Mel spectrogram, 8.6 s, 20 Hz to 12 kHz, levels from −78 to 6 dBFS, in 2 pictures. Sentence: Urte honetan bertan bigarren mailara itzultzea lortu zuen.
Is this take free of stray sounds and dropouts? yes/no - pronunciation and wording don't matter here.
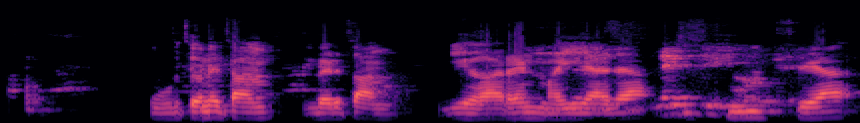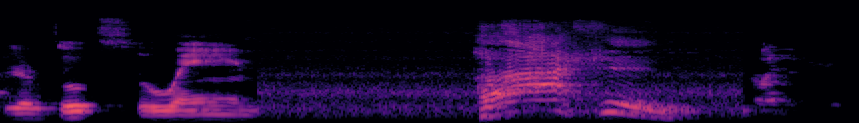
no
